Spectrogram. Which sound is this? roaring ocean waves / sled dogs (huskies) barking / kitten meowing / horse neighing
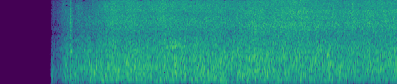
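roaring ocean waves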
